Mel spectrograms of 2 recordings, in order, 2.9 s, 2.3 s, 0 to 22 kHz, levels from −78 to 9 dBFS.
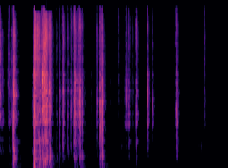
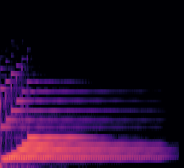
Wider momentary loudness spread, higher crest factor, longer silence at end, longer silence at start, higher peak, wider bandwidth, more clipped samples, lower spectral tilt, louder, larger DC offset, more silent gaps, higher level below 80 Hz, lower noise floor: first, 25 LU vs 21 LU; first, 26 dB vs 16 dB; first, 0.65 s vs 0.25 s; about the same, 0 s vs 0 s; first, 0 dBFS vs -10 dBFS; first, 19 kHz vs 6.8 kHz; neither; second, 1 dB/octave vs -7 dB/octave; first, -20 LUFS vs -23 LUFS; neither; first, 2.12-2.17 s vs none; about the same, -56 dBFS vs -58 dBFS; about the same, -44 dBFS vs -44 dBFS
